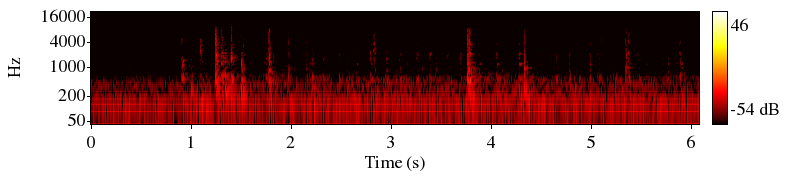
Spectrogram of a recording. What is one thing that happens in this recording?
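A screwdriver scrapes and clicks as a nut is loosened.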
